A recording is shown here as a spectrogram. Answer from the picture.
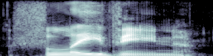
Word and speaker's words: flavine: else next is flake so it's flaven but we added an e at the end so the pronunciation becomes flavine now from Circa 1853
